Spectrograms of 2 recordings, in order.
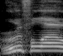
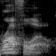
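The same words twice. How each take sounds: First: The name does not rhyme with Buffalo. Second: The name rhymes with Buffalo. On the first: The speaker calls it wrong. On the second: The speaker calls it right.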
